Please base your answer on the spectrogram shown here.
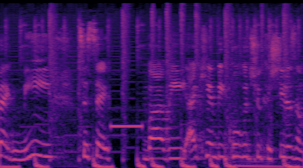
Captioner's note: beep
